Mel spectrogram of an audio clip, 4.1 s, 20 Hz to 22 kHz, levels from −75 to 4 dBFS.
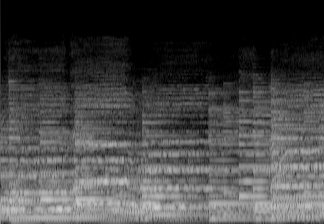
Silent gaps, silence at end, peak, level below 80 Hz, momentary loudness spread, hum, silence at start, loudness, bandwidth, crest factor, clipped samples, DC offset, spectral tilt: none; 0 s; -6 dBFS; -60 dBFS; 5 LU; none; 0 s; -19 LUFS; 12 kHz; 14 dB; under 0.1%; under 0.1%; -7 dB/octave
